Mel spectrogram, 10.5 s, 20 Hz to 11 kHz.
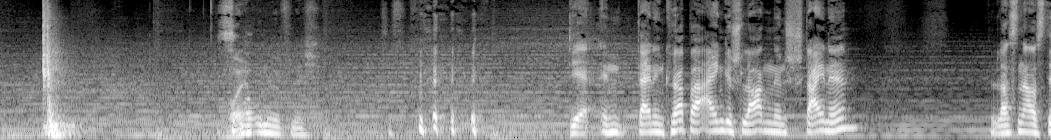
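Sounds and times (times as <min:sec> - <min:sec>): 
door slamming shut: 0:00.4 - 0:01.0
speech: 0:02.2 - 0:03.3, 0:04.2 - 0:05.0, 0:05.7 - 0:08.7, 0:09.9 - 0:10.5
laughter: 0:03.8 - 0:05.0.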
